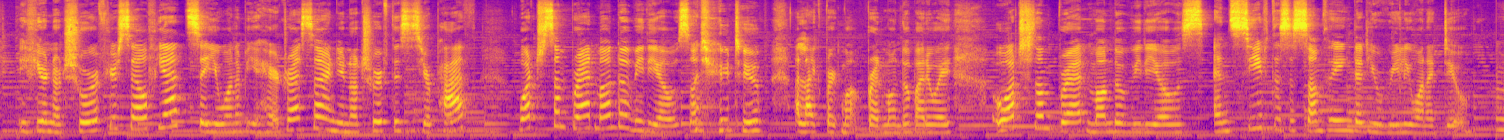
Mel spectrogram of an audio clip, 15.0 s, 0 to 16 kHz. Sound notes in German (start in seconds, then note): 6.6 lacht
